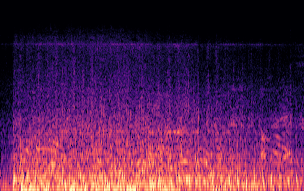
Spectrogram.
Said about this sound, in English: The men look up as a twin-rotor helicopter swerves over their heads to dodge two missiles fired from the ground.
